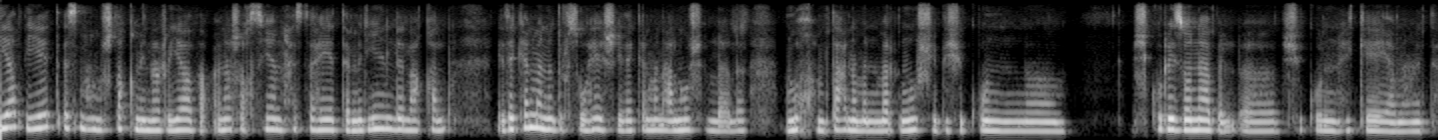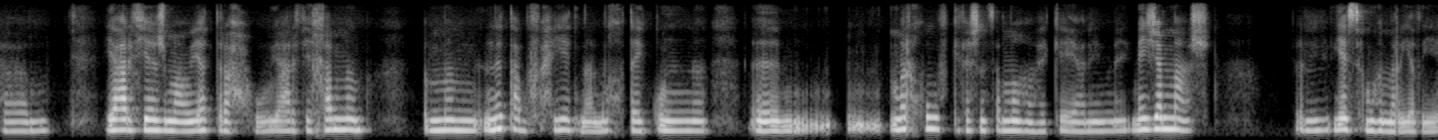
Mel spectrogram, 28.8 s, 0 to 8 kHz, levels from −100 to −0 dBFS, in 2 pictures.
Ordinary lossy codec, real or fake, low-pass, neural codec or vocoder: none; real; 7.2 kHz; none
